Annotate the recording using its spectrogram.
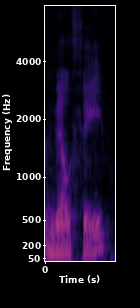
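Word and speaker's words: Melffy: It's pronounced Melfi.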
